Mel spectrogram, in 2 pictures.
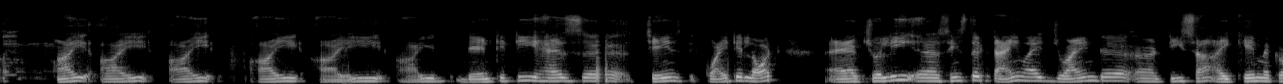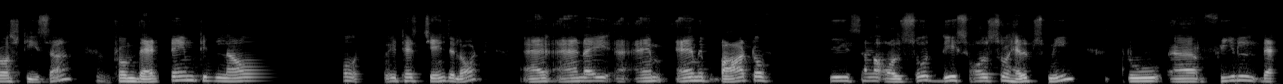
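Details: Adult male who says he stammers, with an extended repetition of 'I' at the start; stuttering.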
